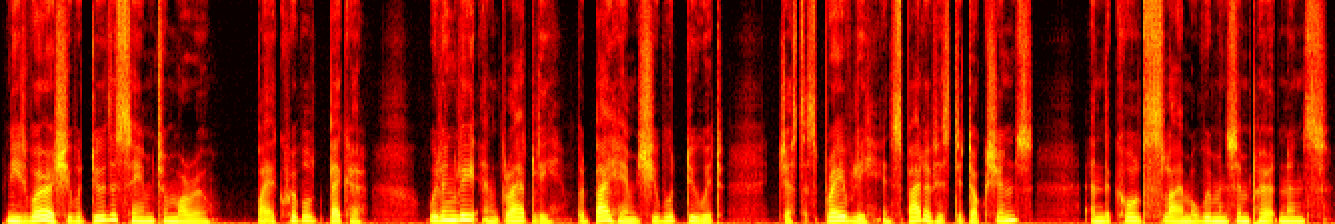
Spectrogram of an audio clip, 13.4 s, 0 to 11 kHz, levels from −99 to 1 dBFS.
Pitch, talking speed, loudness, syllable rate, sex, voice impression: 185 Hz, 165 wpm, -19 LUFS, 5.2 syllables/s, female, very feminine, slightly middle-aged, very thin, relaxed, weak, dark, very soft, muffled, slightly halting, slightly raspy, cute, intellectual, refreshing, very sincere, very calm, friendly, reassuring, slightly unique, elegant, slightly wild, very sweet, slightly lively, kind, modest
